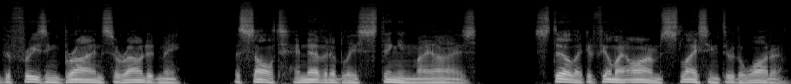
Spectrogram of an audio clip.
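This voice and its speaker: Deep-voiced male storyteller. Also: no room sound, clean studio sound. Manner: measured, even storytelling. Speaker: narrator. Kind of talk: scripted first-person story narration.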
